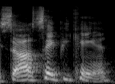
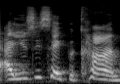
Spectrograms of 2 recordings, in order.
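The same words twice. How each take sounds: First: "pecan" said PEE-can. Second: "pecan" said puh-KAHN. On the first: Avoiding a roasting from viewers, "pecan" as PEE-can. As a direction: say "pecan" with a long EE and a final can. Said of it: "people will roast me". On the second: Streamer giving her usual word, "pecan" as puh-KAHN. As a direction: say "pecan" with an open AH in the stressed last syllable. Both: Shown as a demonstration.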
